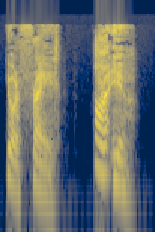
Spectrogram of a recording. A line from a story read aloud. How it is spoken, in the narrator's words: Shay sputtered angrily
